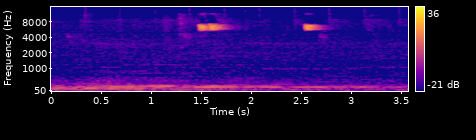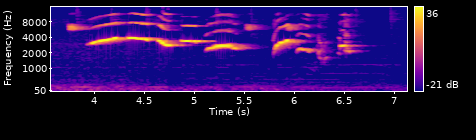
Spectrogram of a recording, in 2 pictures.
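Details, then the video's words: A caged Oriental magpie-robin in the morning, just after its bath, starts to sing rich, varied whistles, sweeping and slurred phrases, after a few short high notes, over a low background hum. "Wah, dia sudah mulai berkicau."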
